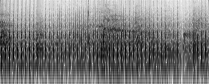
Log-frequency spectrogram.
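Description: A steady buzzing hum at one unchanging pitch, with a stack of even overtones.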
